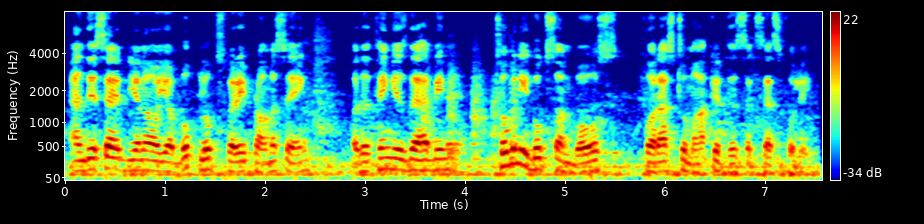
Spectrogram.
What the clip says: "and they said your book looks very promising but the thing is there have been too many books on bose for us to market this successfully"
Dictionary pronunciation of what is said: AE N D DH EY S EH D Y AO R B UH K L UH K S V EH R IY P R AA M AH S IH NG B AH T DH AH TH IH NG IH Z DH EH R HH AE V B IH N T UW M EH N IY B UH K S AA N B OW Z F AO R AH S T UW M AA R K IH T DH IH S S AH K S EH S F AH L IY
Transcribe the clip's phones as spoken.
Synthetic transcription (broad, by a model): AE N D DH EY S EH D Y AO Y B UH K L UH K S V EH R IY P R AA M AH S IH NG B AH T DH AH T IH NG IH Z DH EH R HH AE V B IH N T UW M EH N IY B UH K S AA N B OW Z F AO R AH S T UW M AA R K IH T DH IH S S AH K S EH S F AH L IY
